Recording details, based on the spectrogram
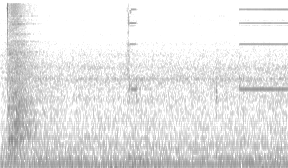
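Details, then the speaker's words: Multimeter beep mode on a dead Asus laptop's charging-port power circuit: a steady high tone when probing the MOSFET output to ground, meaning continuity and a short circuit on that rail. "And we've got a beep, so we've got a short circuit here."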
